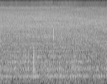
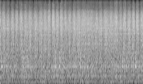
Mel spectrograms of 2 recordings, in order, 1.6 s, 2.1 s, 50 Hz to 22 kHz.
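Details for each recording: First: Presto pressure canner holding 7 quarts of potatoes, venting before the weight goes on. An even, steady hiss of steam comes from the vent with no sputter, the steady plume that starts a 10-minute vent. This is normal venting. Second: Presto pressure canner holding 7 quarts of potatoes, stove still on high: loud steady steam hiss with a rapid, even chuffing as the weight rocks too hard; left on high it would run out of water and pressure, so the stove is about to be turned down to about 7.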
